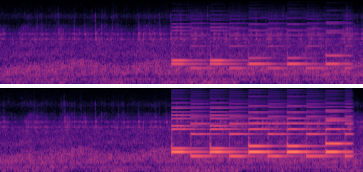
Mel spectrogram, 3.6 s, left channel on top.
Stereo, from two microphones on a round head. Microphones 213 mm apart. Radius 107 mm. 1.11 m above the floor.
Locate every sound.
1.7 s a ringtone: 50° right (ahead or behind)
